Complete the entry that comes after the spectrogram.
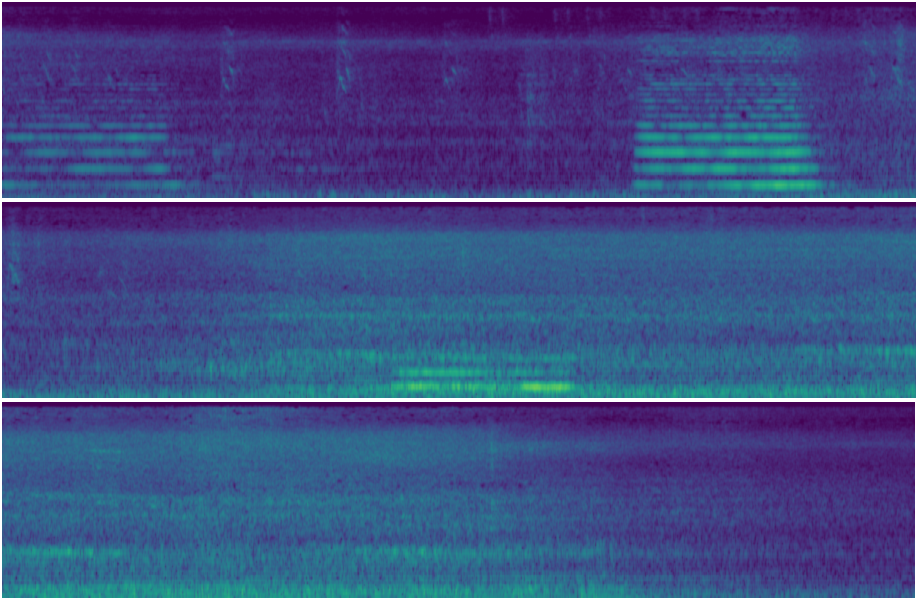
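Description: MEMU electric commuter train sounding its horn, a short blast then a longer, louder one a few seconds later, followed by the train passing close with a rising rush of wheels on rails and another brief horn note partway through, fading near the end.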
